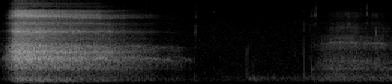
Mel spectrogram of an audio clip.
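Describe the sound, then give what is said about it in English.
In a breathing exercise, a strong, breathy exhale through the mouth releases a held breath after tensing the body and fades over a couple of seconds, then after a short pause a second, softer exhale follows, a double exhale with no talking. “And release with a double exhale through the mouth.”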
